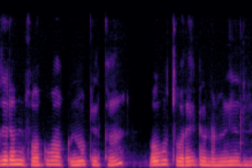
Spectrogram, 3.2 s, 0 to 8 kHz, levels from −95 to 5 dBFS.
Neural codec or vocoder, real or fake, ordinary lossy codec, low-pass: autoencoder, 22.05 kHz, a latent of 192 numbers a frame, VITS, trained on one speaker; fake; none; 7.2 kHz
